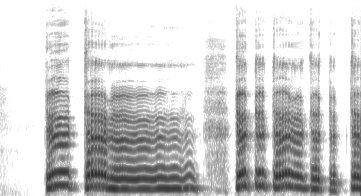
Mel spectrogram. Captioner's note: imitating music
